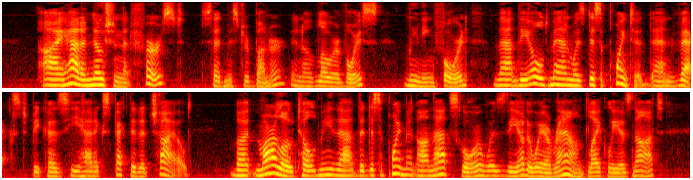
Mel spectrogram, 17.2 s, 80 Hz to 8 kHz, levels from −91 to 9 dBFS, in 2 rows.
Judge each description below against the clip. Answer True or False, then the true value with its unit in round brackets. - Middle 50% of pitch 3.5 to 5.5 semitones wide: True (4.2 semitones)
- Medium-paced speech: True (165 wpm)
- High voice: False (175 Hz)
